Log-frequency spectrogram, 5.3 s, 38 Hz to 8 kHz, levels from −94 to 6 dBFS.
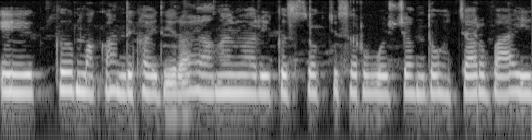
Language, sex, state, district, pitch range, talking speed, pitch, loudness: Hindi, female, Bihar, Sitamarhi, 220-235 Hz, 145 wpm, 230 Hz, -15 LUFS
